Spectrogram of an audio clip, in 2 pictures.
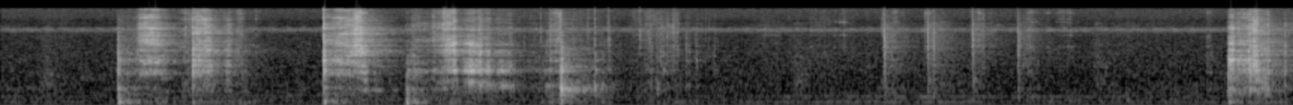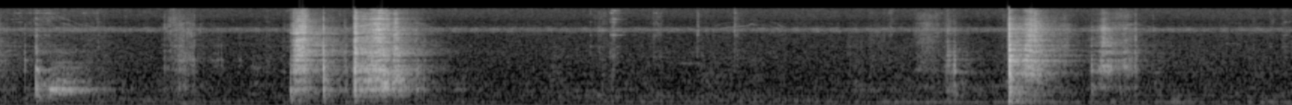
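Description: A metal spoon scraping and clinking against a plate while scooping up sliced hotdogs, in about five short bursts with pauses between.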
